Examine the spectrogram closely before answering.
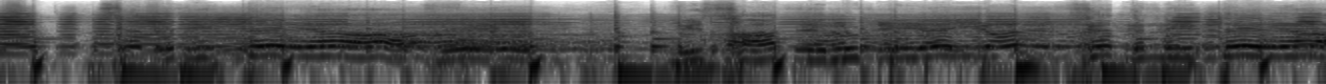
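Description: Live Punjabi folk song: tabla drumming under a sustained accompaniment, with a singer's voice in a long wavering run without clear words.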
